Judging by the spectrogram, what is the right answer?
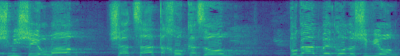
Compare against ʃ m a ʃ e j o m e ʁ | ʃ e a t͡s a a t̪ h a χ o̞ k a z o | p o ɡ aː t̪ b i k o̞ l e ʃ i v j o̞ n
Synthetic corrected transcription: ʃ m i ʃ e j o m a ʁ | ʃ e a t͡s a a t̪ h a χ o̞ k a z o | p o ɡ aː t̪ b e k o̞ l a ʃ i v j o̞ n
